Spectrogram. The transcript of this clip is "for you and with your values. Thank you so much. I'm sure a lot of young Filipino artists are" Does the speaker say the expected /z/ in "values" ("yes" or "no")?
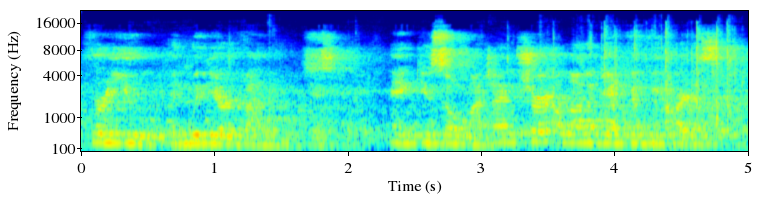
no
